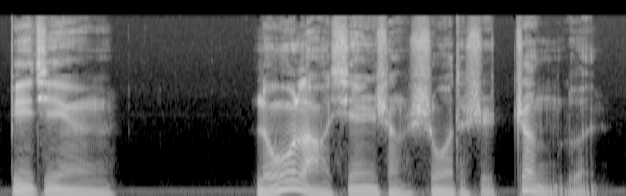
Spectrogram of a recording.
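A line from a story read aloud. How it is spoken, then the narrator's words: Flat, disgruntled remark. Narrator (Chinese): 曹化淳，因为不满高启前近2-3年爬得太快 淡淡地说了句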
